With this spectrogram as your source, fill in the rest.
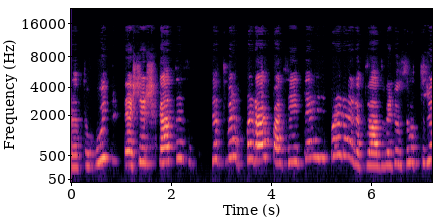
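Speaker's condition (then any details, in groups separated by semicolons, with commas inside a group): Ataxia after brain injury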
